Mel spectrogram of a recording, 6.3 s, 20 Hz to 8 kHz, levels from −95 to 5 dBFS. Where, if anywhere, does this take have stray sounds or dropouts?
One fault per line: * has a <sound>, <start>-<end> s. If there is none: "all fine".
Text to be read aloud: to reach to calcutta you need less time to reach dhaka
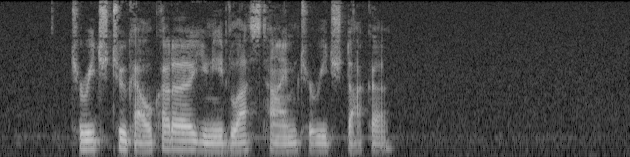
all fine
